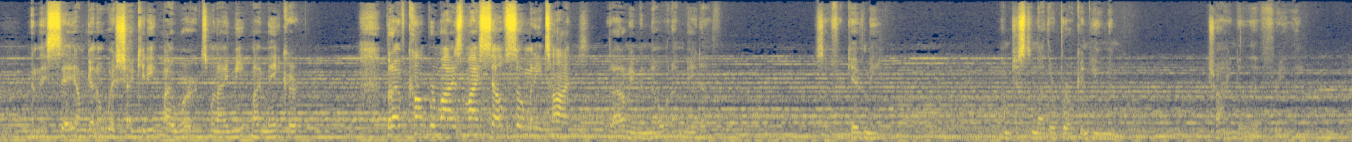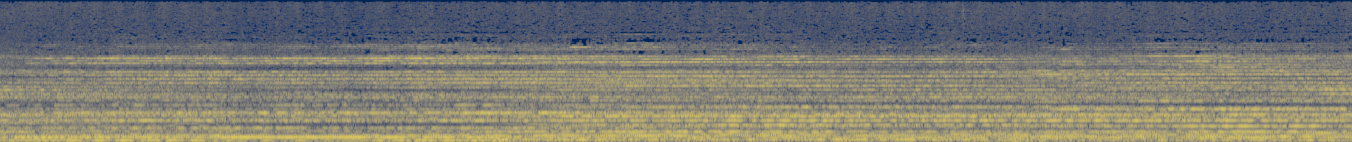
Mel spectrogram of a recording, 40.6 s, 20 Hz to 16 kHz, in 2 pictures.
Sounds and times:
Music: 0:00.0 - 0:40.5
Speech: 0:00.4 - 0:04.6, 0:05.4 - 0:10.8, 0:12.3 - 0:13.3, 0:15.0 - 0:16.9, 0:18.2 - 0:19.6.

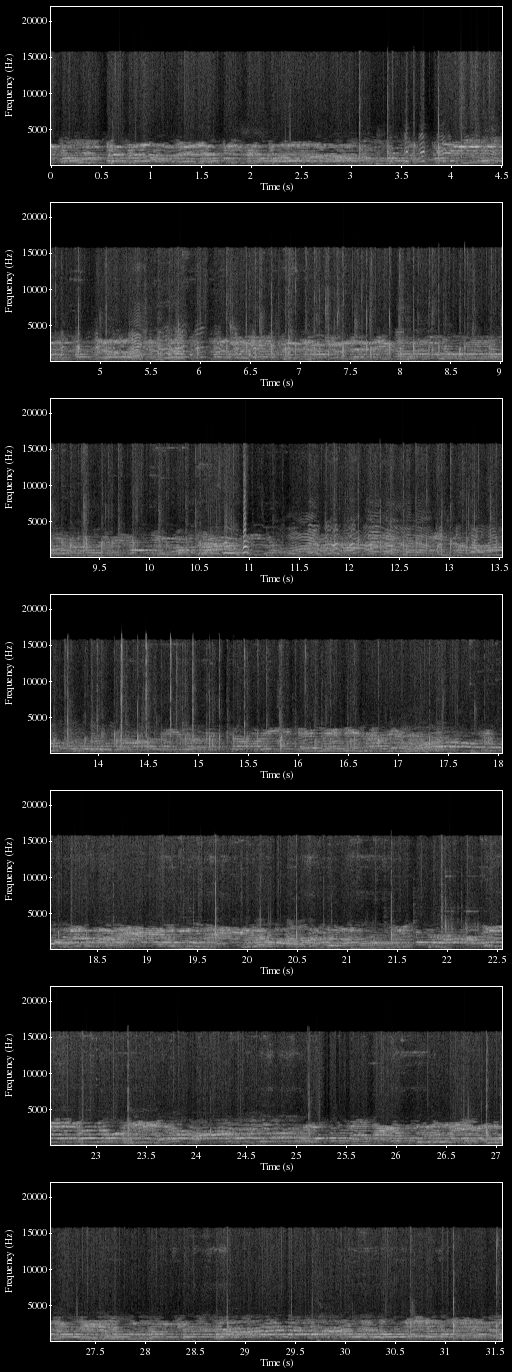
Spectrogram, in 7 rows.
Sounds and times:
Inside, large room or hall: 0:00.0 - 0:31.5
Music: 0:00.0 - 0:31.5
Singing: 0:00.0 - 0:31.5.

